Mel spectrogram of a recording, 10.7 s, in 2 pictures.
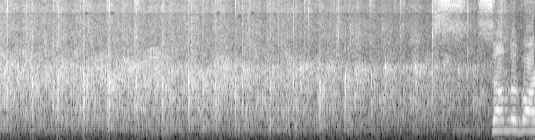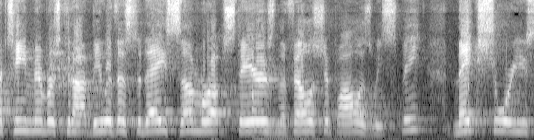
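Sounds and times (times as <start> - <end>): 
applause: 0.0 - 5.3
speech: 4.9 - 10.6.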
